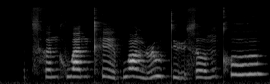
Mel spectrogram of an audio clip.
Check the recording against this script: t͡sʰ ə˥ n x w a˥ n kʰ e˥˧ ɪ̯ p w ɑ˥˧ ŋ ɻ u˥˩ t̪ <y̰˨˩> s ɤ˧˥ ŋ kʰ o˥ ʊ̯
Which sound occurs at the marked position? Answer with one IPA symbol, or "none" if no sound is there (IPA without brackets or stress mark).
y̰˨˩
